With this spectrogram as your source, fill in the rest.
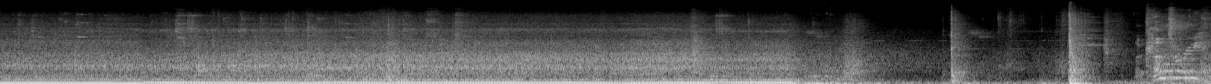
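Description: A vehicle tows a Country Peddler produce trailer onto the road from a vegetable farm. A steady, loud, low engine rumble cuts out partway through, followed by scattered clunks and a door-like slam.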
